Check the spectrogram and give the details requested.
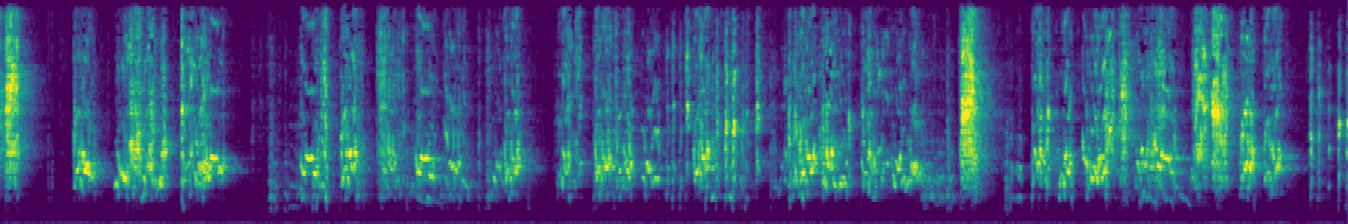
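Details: Pet budgies chatter loudly and almost without pause, a rapid jumble of raspy chirps, squeaks and short whistled notes repeating in quick pulses.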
